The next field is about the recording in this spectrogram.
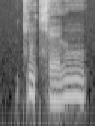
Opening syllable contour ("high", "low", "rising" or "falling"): falling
